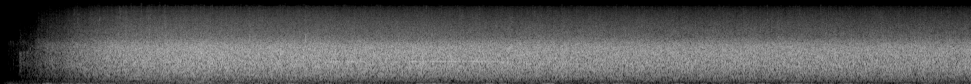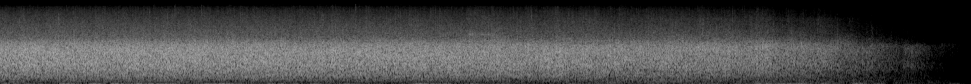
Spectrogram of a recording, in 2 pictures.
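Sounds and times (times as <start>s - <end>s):
crowd applause: 0.0s - 19.4s.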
